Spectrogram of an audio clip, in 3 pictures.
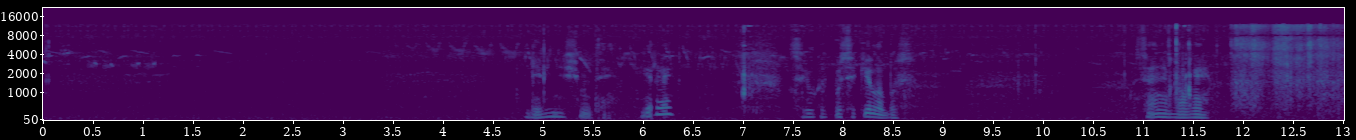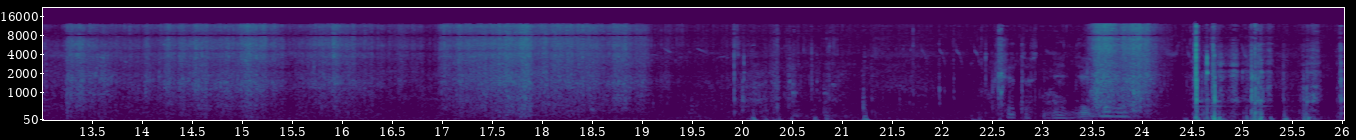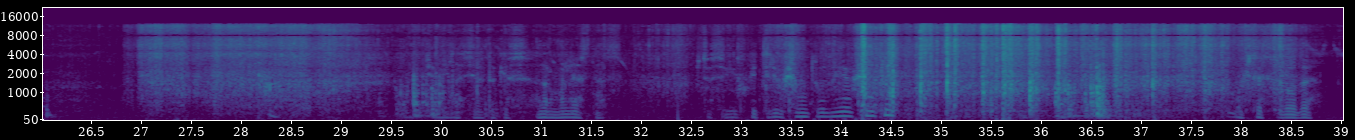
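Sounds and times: rustling fishing gear: 11.1s - 22.7s, 23.4s - 38.7s.

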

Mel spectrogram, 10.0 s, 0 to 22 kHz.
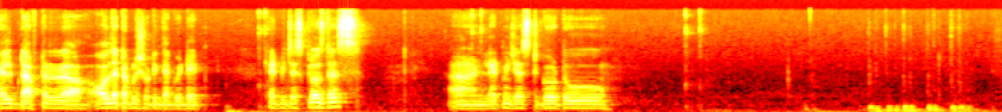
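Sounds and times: laptop keyboard typing: 8.1s - 10.0s.

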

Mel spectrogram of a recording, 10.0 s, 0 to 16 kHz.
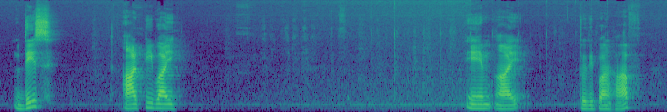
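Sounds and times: low steady hum: 0.0s - 10.0s
stylus scratching on tablet: 3.6s - 7.1s.

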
